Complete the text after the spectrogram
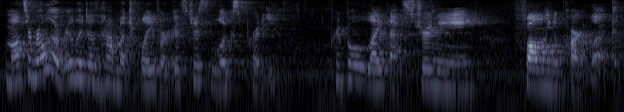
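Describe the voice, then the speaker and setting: A woman's voice: fairly high pitch, normal speed, a bit bright, roomy sound, a little hiss or hum, poor audio. A young woman hosting a cooking vlog, chatting casually to camera with a rambling, filler-filled manner.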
